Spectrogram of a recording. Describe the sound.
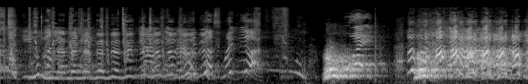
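A dog barks and yelps amid people talking and laughing. There are a few short calls early on, then a louder, rougher stretch of barking toward the end.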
